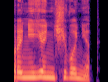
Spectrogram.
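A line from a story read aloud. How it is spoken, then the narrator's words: Angry. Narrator (Russian): сердито сообщил Юра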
